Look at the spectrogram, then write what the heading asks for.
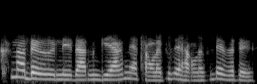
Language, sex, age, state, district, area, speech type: Bodo, female, 18-30, Assam, Udalguri, urban, conversation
